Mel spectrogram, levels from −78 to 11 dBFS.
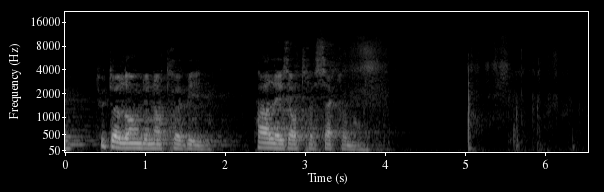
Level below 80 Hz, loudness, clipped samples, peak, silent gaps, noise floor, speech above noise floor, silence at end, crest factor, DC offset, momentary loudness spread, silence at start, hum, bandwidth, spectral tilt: -62 dBFS; -29 LUFS; under 0.1%; -10 dBFS; none; -76 dBFS; 48 dB; 1 s; 22 dB; under 0.1%; 23 LU; 0 s; none; 13 kHz; -7 dB/octave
